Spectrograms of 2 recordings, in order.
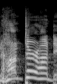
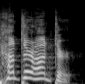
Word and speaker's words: Hunter x Hunter: In Hunter x Hunter, it is just Hunter x Hunter. The X is silent.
